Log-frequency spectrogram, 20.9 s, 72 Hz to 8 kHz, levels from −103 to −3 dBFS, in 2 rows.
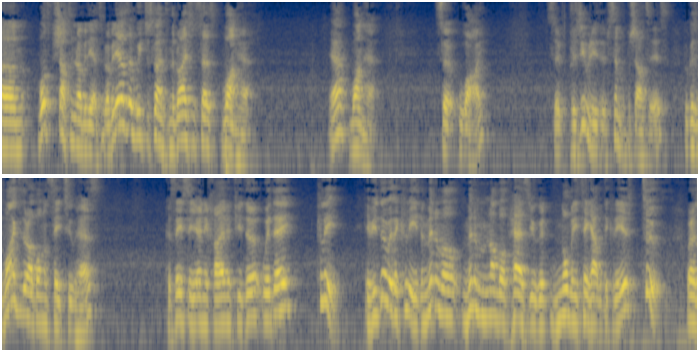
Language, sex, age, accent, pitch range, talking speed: English, male, 30-49, British, 150-215 Hz, 210 wpm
